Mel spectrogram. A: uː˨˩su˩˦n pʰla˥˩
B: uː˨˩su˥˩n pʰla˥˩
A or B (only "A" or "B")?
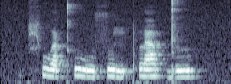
A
